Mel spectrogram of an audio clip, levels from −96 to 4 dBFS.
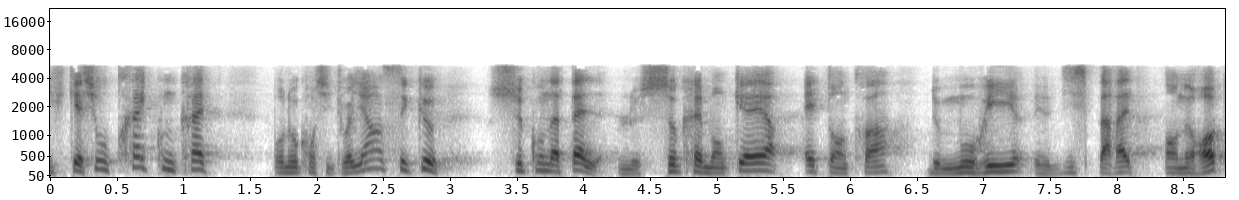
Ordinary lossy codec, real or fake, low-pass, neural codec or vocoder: MP3, 32 kbps; fake; 5.4 kHz; codec, 16 kHz, about 1 kbps, DyCAST, with the encoder's durations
